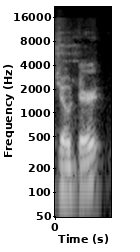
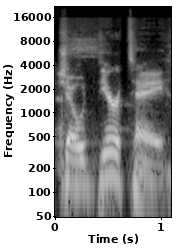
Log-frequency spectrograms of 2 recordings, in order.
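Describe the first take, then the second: First: The name is said plainly with no extra ending. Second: The name gets an extra fancified ending sound. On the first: The speaker calls it right. "not Joe Dirt" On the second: The speaker calls it wrong. "over fancifying that"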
